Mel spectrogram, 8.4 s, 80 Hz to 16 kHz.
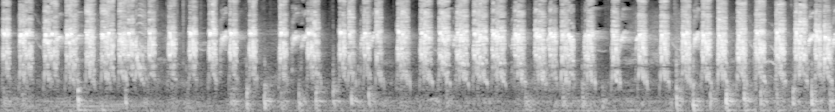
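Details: Insistent, quickly repeated high chirps from a hand-tame white Java sparrow chick, recorded 23 May 2021, keeping up an almost unbroken rhythm with only short gaps.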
